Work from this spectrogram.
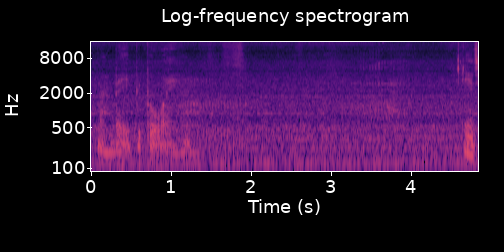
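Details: Large male Maine Coon cuddling and gently kneading its owner in Bossier City, Louisiana, USA, purring in a continuous soft low rumble, while a woman talks to it at the start and again at the end.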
